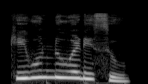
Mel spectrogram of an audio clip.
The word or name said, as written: ಕಿವುಂಡುವಡಿಸು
